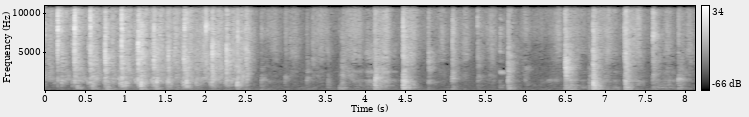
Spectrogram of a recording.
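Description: Wet palms rubbing quickly together with aftershave splash, a rapid run of squelching smacks. About three and a half seconds in, hands slap and pat the liquid onto a freshly shaved face and neck, with a series of separate sharp slaps.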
